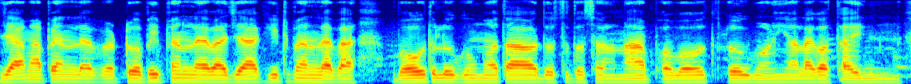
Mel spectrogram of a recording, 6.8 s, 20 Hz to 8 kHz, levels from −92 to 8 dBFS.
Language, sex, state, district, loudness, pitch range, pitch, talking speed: Bhojpuri, male, Bihar, Muzaffarpur, -16 LUFS, 115-120 Hz, 120 Hz, 195 wpm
